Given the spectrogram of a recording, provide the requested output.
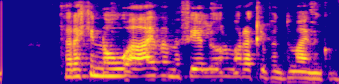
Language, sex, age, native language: Icelandic, female, 40-49, Icelandic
